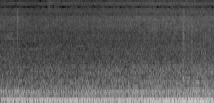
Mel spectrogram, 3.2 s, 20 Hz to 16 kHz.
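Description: A 1974 Pontiac Grand Prix engine hums in a low, steady drone while driving, building slightly in the last second under constant road rumble, with no one talking.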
